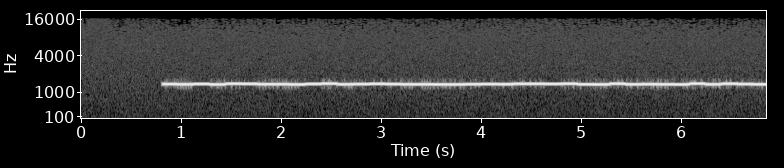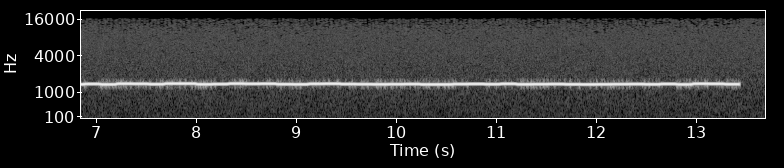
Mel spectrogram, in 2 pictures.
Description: FT8 (one signal), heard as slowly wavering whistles, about 6.25 baud.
